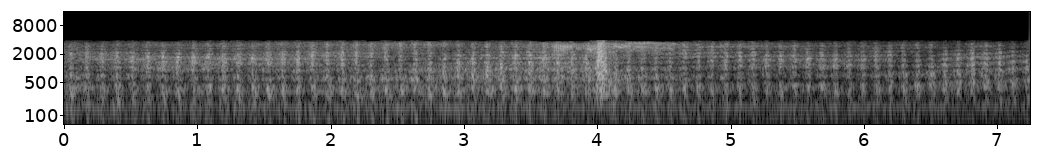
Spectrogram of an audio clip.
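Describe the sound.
A helicopter engine running with a rapid, even, rhythmic throb over a rough mechanical drone, steady in level throughout.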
